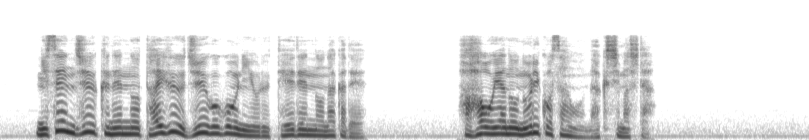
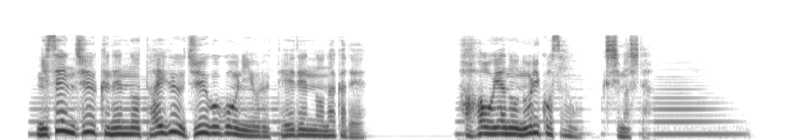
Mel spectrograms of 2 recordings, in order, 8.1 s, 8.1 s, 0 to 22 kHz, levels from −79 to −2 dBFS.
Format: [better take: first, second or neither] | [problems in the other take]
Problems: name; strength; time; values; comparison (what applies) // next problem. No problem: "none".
first | noise reduction (neural mask model RNNoise)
